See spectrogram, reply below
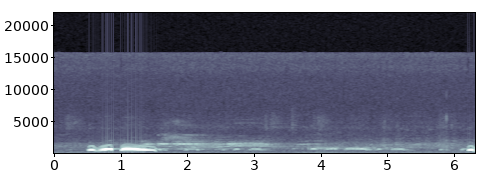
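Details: Spotted dove calling in the thúc gù style: one phrase of a short hoot and a long, loud, gently falling coo, quiet soft cooing afterwards, and the phrase beginning again at the very end.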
